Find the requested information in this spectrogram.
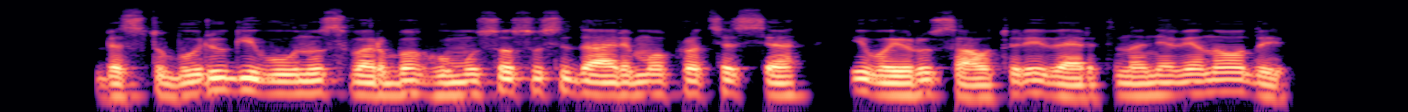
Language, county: Lithuanian, Kaunas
